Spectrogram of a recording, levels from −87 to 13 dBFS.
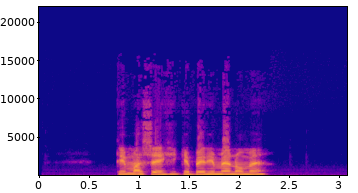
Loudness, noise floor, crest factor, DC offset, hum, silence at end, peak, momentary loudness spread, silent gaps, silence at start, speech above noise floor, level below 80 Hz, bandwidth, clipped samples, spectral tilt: -13 LUFS; -62 dBFS; 14 dB; under 0.1%; none; 0.8 s; -2 dBFS; 6 LU; none; 0.8 s; 49 dB; -50 dBFS; 10.5 kHz; under 0.1%; -6.5 dB/octave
